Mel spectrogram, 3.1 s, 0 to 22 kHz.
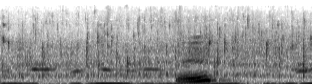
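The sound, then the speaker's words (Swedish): Steady crackling and sizzling of fennel deep-frying in heavily bubbling oil for about 2 minutes, continuous, with a brief voiced sound breaking in partway through. “Men du, då ska den här frityrkokas då i cirka 2 minuter. Och det bubblar så mycket så att vi har ingen egentligen koll på vad de där har för färg.”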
